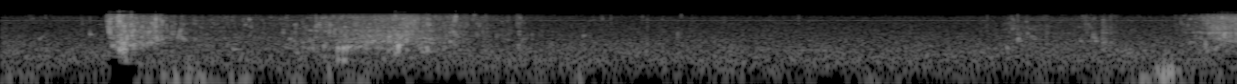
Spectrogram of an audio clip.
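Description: Water splashing in a shallow muddy pool: a short splash about half a second in, a longer swish around two seconds, and a landing net swept along the water's surface near the end.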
